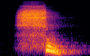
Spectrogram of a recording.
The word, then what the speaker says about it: son: Son, S-O-N, which means sound and his or her. Son. Très bien. How do you pronounce this one?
